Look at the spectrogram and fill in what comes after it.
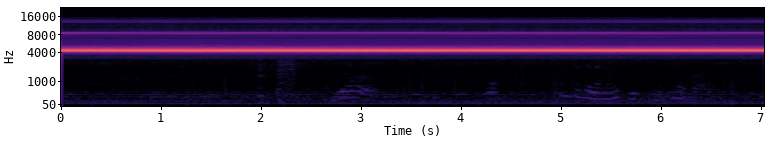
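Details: Cricket sound, described as very clear, made of a loud, steady, high-pitched trill. It pulses evenly about 200 times a minute and stays unbroken for the whole stretch, with only a few faint low murmurs far beneath it.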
